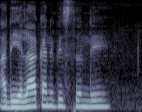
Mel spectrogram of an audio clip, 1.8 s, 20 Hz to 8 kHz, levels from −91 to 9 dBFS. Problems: none marked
